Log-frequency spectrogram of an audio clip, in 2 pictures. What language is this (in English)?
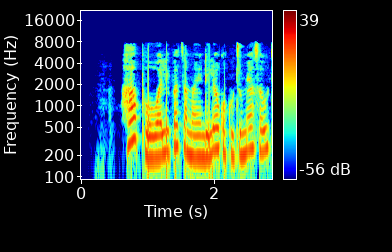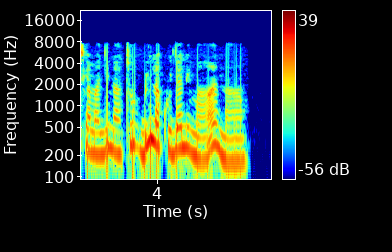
Swahili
